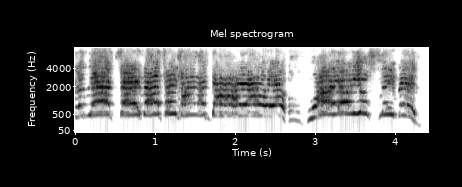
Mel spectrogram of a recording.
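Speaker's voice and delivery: high, slow, crying shout for help; panicked wailing cry. Retold or imitated. Terrified disciples waking Jesus, high crying slow shout. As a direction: wail at him as the boat goes down.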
